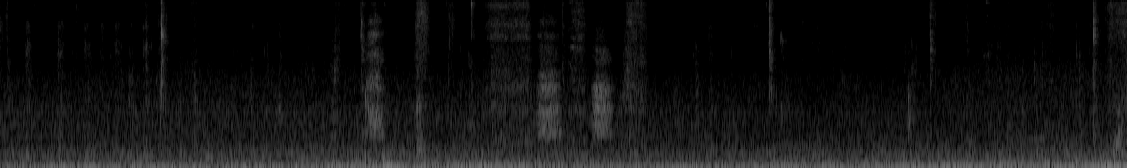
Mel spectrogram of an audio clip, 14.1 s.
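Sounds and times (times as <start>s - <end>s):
chewing and wet mouth smacks: 0.0s - 4.6s, 8.6s - 14.0s
steady low hum: 0.0s - 14.0s.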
